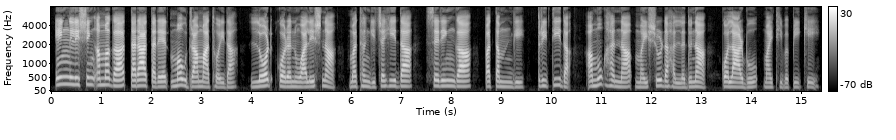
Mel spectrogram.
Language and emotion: Manipuri, neutral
